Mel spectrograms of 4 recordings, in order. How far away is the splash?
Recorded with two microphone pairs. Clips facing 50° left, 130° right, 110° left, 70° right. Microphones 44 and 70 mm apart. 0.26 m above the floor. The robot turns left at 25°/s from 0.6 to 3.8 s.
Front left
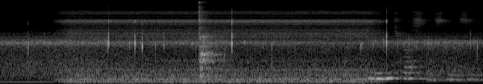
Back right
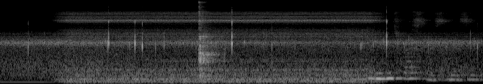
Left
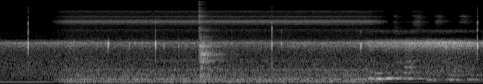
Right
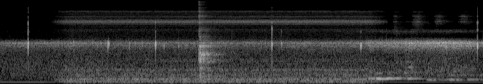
About 1.2 m.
